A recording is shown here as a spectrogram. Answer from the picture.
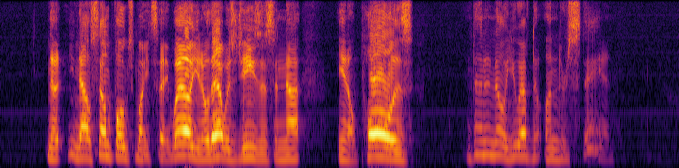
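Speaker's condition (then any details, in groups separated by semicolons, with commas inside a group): No condition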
